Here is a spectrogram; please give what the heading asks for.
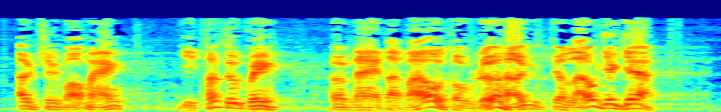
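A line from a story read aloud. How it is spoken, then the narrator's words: Sneering reply. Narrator (Vietnamese): Thành Côn cười khẩy đáp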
